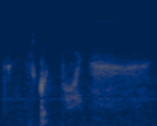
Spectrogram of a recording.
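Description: Grooming brush rubbing over a horse's coat in short strokes close to the microphone, with a sharp knock about half a second in and one longer, steady stroke near the end.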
